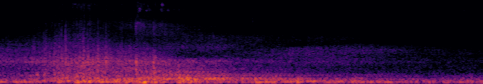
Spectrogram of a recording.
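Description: A car driving over the crossing and past, its tyre and road noise swelling over the first few seconds and then fading away, with a couple of faint knocks along the way.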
